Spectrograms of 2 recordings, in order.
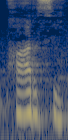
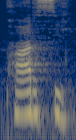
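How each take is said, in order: Both takes have the same delivery.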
